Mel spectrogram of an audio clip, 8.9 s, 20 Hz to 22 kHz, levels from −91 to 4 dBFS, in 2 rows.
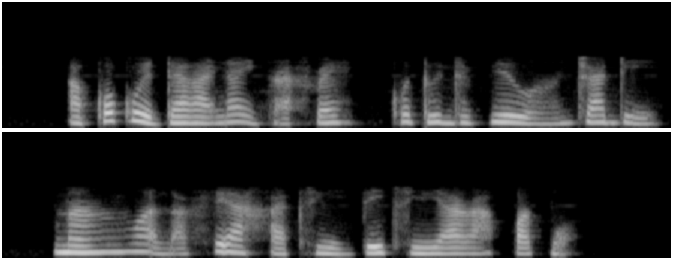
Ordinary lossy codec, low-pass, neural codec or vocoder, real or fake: none; 3.6 kHz; codec, 16 kHz, 0.5 kbps, FunCodec, trained on LibriTTS, 25 frames a second; fake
